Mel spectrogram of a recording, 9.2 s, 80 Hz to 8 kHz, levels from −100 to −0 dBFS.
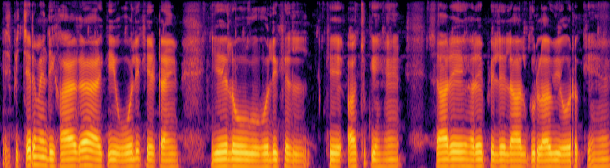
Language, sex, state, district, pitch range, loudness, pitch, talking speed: Hindi, male, Haryana, Charkhi Dadri, 115-120 Hz, -15 LUFS, 115 Hz, 170 wpm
